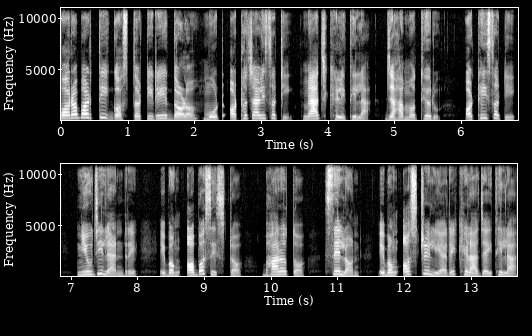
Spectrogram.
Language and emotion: Odia, neutral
